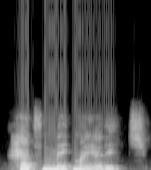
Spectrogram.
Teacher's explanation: E aqui vai ter um linking sound, o som se liga, porque termina com o som de consoante, som do D, e vai emendar com itch.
